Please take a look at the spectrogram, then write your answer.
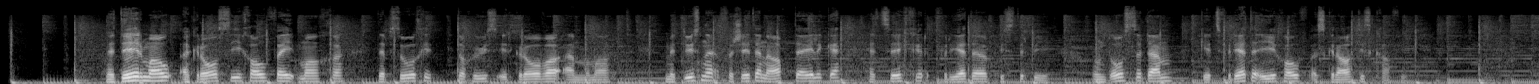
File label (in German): Werbespot; Growa Emmenmatt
